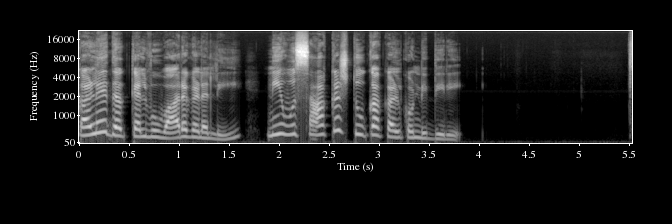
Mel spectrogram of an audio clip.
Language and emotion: Kannada, surprised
